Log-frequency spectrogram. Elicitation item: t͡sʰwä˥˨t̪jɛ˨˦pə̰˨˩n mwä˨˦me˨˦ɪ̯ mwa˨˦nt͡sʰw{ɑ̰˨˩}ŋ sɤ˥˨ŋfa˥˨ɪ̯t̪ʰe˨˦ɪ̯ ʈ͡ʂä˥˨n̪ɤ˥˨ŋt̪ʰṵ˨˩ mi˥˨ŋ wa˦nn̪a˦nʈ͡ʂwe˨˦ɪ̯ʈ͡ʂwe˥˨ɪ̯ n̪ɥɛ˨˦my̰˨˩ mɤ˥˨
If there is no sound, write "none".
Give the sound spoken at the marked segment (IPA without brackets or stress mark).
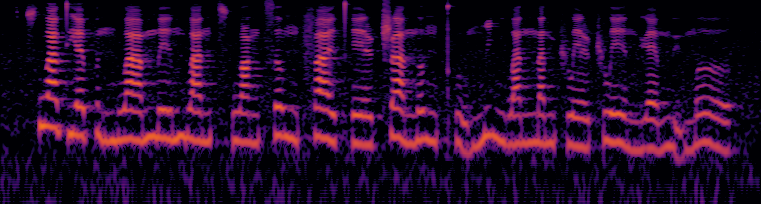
ɑ˨˦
